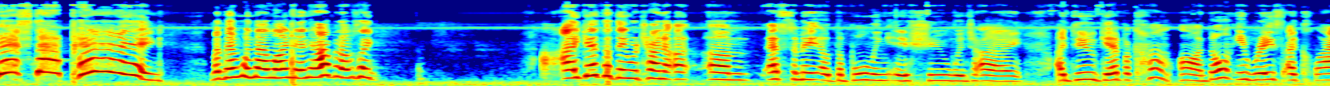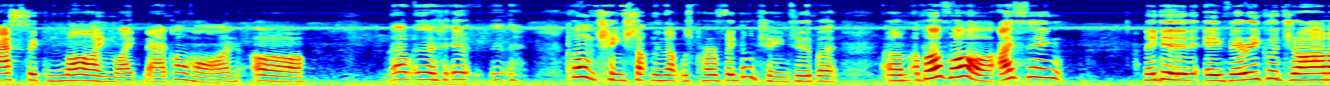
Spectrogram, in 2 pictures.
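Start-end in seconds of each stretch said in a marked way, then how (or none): 0.0-1.7 high-pitched, slow, drawn-out, belted shout. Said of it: "gonna shout in the movie theater".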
